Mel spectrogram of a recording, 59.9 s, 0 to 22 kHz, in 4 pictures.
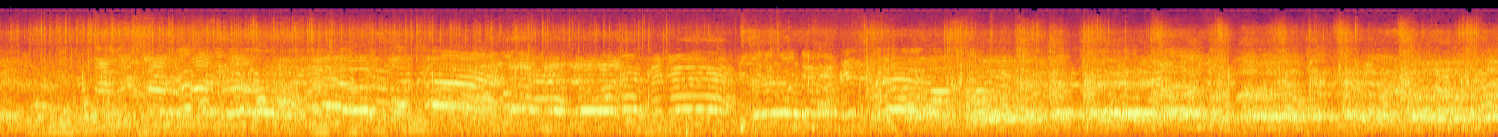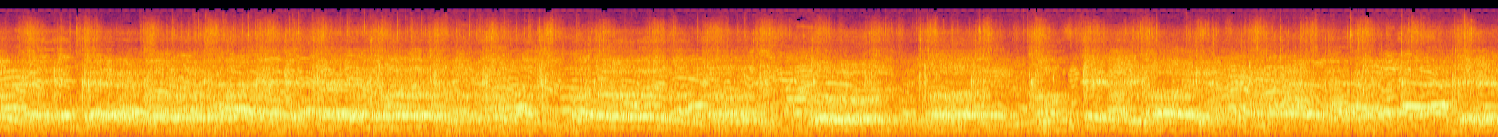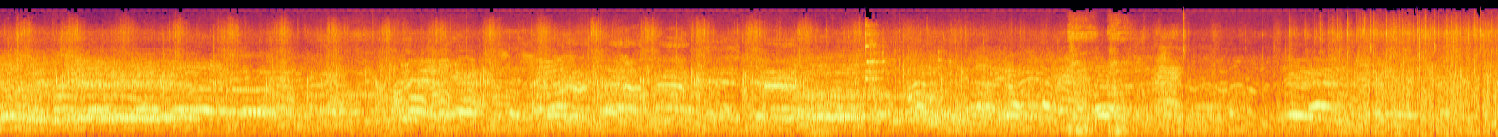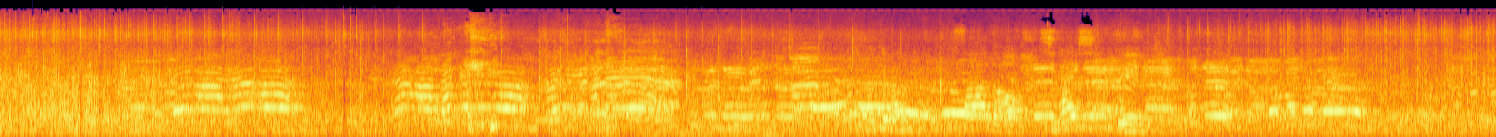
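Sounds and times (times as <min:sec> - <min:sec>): crowd chanting and shouting: 0:00.0 - 0:59.9.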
